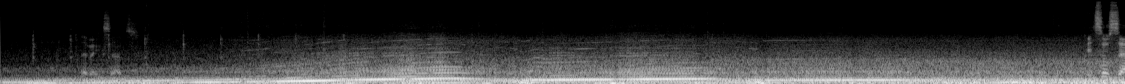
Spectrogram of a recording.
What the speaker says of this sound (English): It's so satisfying to drive something without rev hang, with a super responsive, high power motor.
